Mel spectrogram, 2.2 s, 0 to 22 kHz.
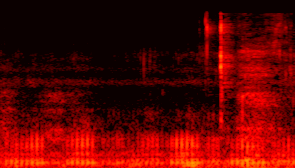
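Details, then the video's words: Mufasa, a male medium-hair orange tabby cat almost 8 months old, purring while being petted on September 28, 2015; soft, low rumbling pulses repeat steadily, with a brief higher rustle near the end. "Purring Mufasa"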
